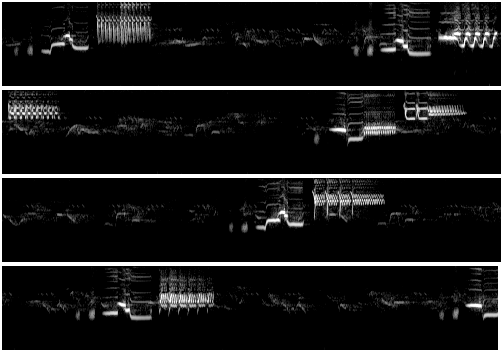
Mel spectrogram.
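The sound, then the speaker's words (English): Thrushes sing in repeated bright, high phrases, each burst of notes followed by a short pause, recurring about every four seconds over a quiet, faintly humming background. No one speaks. “The thrushes all have come, and I sit down upon the first rock, with hands full of pink azalea to listen.”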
